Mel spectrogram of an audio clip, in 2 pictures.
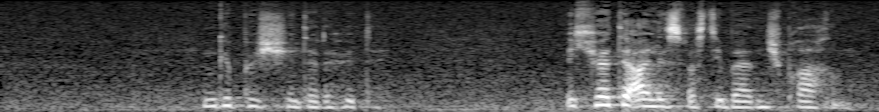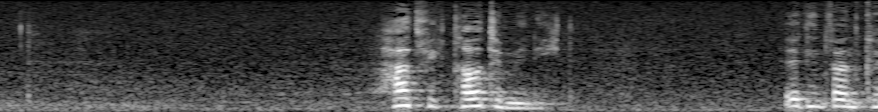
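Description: A woman speaks calmly in short phrases close by.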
